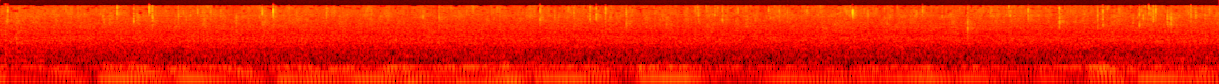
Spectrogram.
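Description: Steady rain, an even patter with a low rumble underneath and a few faint drop ticks.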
